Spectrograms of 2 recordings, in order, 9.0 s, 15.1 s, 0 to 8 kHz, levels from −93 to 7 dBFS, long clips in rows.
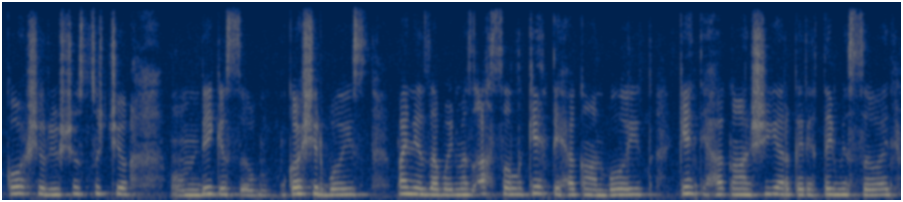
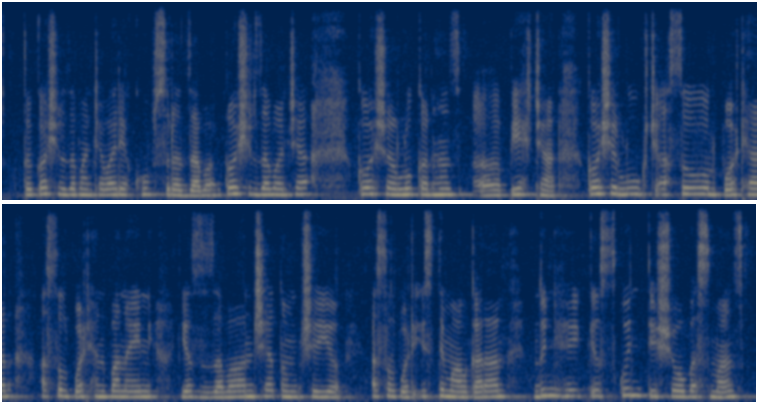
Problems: constant background noise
